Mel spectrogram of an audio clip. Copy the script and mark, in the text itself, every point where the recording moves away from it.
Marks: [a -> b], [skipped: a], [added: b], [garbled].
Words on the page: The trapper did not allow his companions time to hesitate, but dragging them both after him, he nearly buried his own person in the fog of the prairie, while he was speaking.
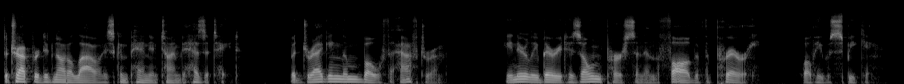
The trapper did not allow his [companions -> companion] time to hesitate, but dragging them both after him, he nearly buried his own person in the fog of the prairie, while he was speaking.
